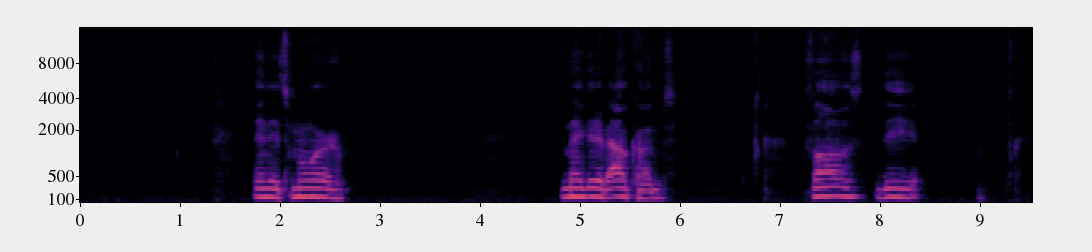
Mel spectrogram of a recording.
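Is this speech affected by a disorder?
Yes: cerebral palsy, spastic.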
